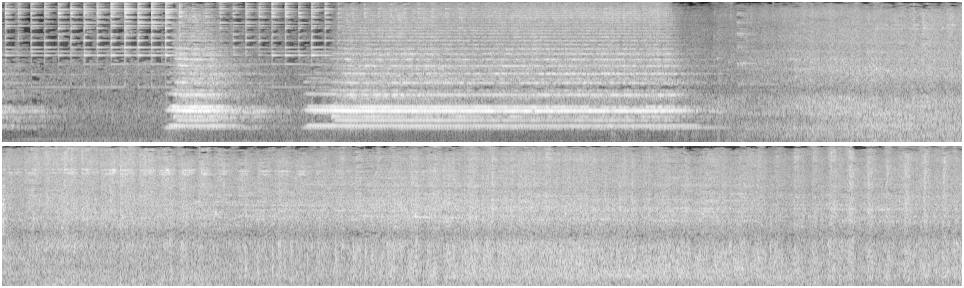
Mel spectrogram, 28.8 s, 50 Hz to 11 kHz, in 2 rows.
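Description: EMD GP9 diesel locomotive's air horn sounding a short blast and then a long one of about six seconds, the close of a grade-crossing signal. Then a freight train of loaded cars rolls past, its wheels clacking over the rail joints in a steady rumble.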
